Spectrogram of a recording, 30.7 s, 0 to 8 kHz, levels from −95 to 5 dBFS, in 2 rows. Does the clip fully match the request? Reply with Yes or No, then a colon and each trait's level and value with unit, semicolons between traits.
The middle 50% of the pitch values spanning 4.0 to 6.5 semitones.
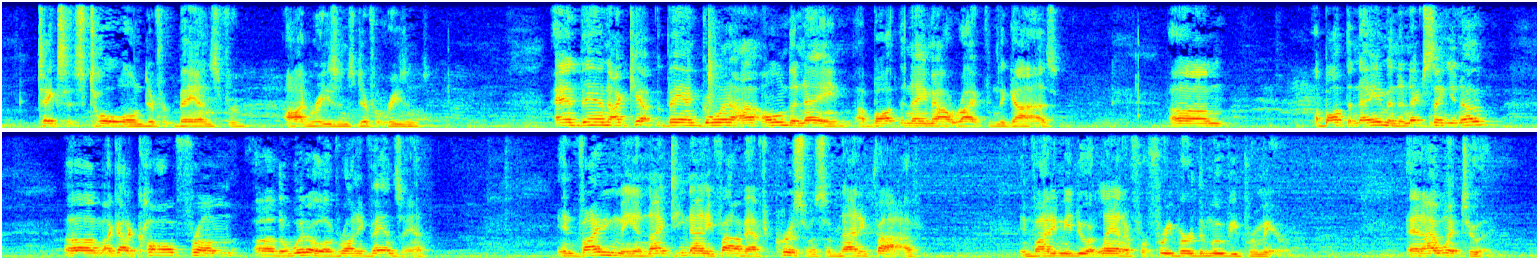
No: average, 3.4 semitones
